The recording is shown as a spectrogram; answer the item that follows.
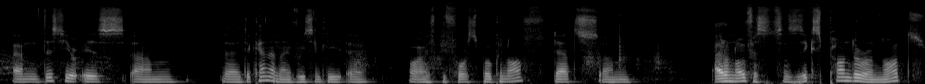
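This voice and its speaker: The voice carries a non-native accent on a very clean recording with a silent background. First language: not English. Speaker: Lego hobby YouTuber. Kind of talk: casual video haul. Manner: halting, many fillers.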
